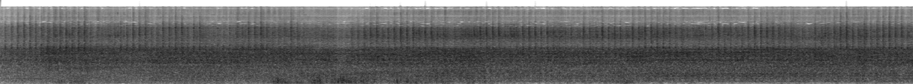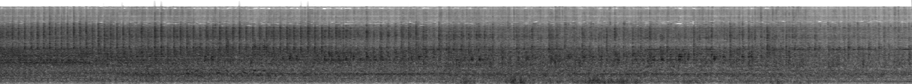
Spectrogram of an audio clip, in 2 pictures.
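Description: Weight-driven generator machine running loudly and steadily, a continuous mechanical clatter and drone.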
